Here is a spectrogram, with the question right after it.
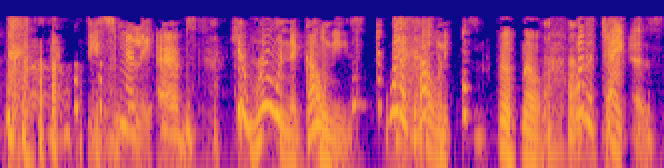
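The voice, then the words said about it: Imitates a fantasy character's voice. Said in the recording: “That's the best imitation I've heard yet ... you could do the audio drama yourself”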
